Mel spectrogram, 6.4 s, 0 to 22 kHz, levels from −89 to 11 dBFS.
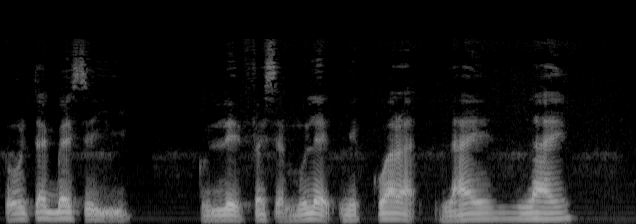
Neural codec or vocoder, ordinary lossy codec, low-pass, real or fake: none; MP3, 48 kbps; 10.8 kHz; real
